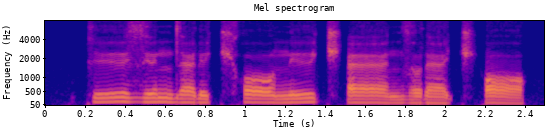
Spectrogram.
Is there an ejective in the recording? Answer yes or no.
yes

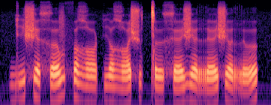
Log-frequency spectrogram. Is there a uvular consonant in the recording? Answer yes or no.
yes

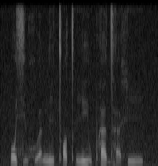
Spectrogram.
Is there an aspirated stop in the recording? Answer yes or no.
yes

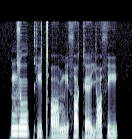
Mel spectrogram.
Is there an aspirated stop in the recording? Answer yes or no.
no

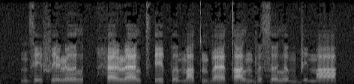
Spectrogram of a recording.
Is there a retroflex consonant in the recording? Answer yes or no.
yes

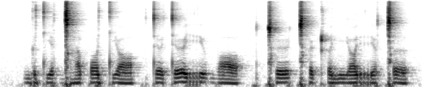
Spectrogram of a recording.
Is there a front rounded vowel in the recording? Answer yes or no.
yes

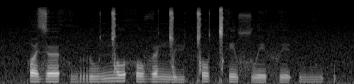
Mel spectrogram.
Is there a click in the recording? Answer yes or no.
yes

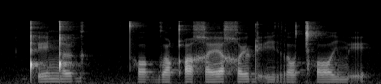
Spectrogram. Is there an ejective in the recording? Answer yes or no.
yes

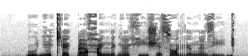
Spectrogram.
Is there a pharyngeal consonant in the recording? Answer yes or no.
yes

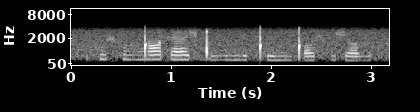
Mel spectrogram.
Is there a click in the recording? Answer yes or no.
yes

